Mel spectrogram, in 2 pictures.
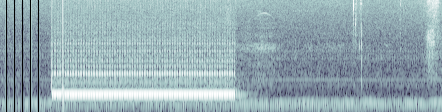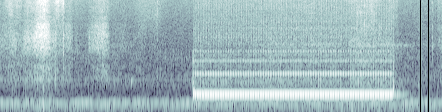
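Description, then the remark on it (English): A phone call to the Hillsborough Township Police Department rings out with two long, steady ringback tones about two seconds each, separated by a pause of roughly four seconds, over a low background hum, with no answer. “Hillsborough Township Police Department will never pick up my phone.”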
